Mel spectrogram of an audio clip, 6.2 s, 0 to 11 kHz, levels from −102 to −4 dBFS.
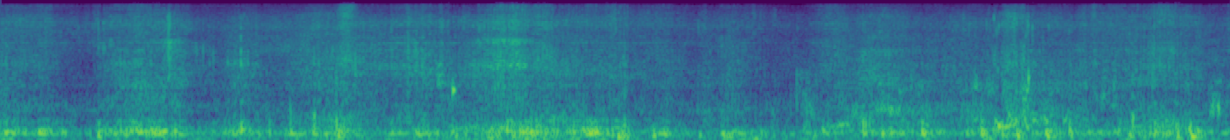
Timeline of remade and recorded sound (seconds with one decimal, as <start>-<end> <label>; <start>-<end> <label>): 0.0-1.0 remade; 1.0-1.9 recorded; 1.9-4.2 remade; 4.2-5.4 recorded; 5.4-6.2 remade

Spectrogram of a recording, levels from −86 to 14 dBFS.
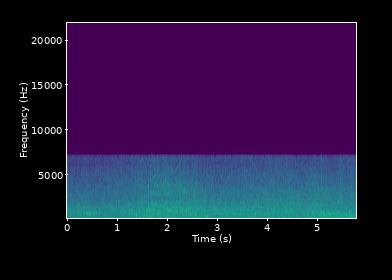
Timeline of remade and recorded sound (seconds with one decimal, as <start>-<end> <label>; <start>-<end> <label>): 0.0-1.1 recorded; 1.1-3.4 remade; 3.4-5.8 recorded

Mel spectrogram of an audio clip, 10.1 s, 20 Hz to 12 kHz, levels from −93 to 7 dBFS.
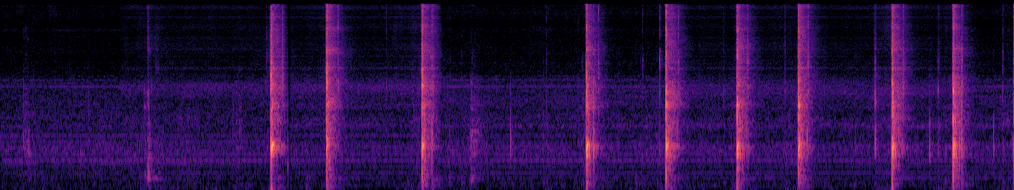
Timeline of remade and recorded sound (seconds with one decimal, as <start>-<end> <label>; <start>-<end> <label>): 0.0-1.2 recorded; 1.2-4.4 remade; 4.4-6.7 recorded; 6.7-9.6 remade; 9.6-10.1 recorded

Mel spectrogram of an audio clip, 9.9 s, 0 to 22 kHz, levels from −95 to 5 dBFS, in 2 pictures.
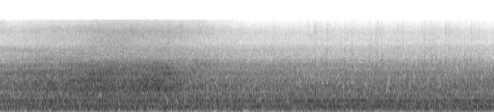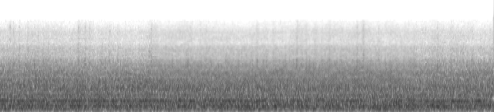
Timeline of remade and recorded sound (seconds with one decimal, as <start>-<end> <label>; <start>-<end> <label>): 0.0-6.5 recorded; 6.5-9.1 remade; 9.1-9.9 recorded

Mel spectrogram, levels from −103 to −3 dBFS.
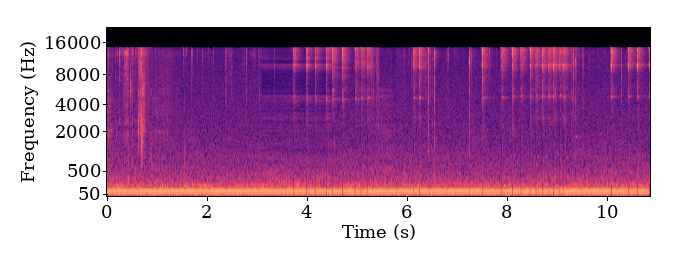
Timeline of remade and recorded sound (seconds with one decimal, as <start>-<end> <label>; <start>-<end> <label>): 0.0-3.1 recorded; 3.1-4.5 remade; 4.5-10.9 recorded

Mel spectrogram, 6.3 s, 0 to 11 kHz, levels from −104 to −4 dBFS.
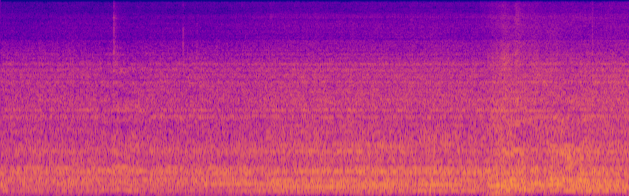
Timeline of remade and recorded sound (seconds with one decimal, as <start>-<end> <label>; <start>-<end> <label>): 0.0-1.0 recorded; 1.0-1.5 remade; 1.5-4.8 recorded; 4.8-5.8 remade; 5.8-6.3 recorded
